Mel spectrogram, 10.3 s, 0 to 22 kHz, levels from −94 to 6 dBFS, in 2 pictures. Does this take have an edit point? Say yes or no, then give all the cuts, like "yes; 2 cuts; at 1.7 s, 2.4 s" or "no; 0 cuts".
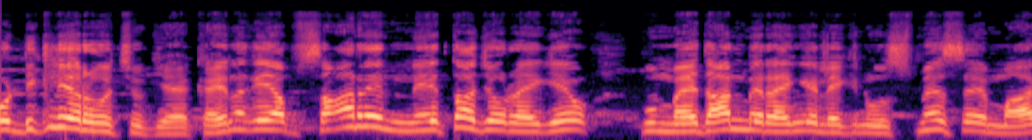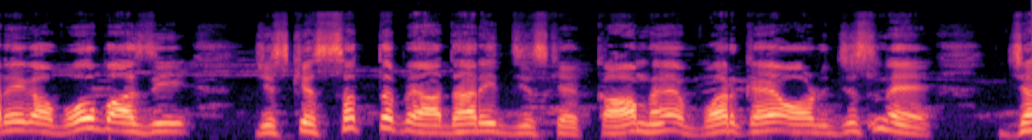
no; 0 cuts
